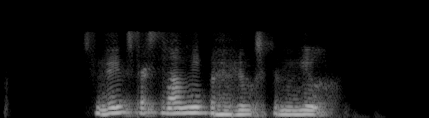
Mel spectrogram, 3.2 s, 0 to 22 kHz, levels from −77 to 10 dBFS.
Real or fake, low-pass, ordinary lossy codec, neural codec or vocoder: fake; 7.2 kHz; none; codec, 16 kHz, 0.5 kbps, FreqCodec, smaller model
